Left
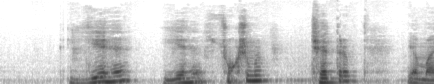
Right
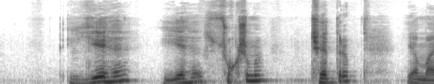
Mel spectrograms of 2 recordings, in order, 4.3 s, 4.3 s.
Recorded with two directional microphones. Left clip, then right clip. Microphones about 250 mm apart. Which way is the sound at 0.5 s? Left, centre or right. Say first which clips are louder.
Right 10 dB; right.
